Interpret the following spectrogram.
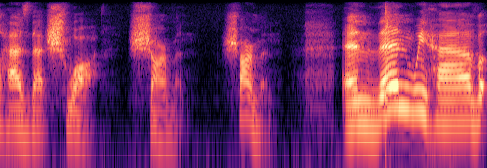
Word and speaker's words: Charmin: why but that's ch it's not a cha sound it's going to be pronounced like an sh sh charmin and that final syllable has that schwa charmin charmin and then we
